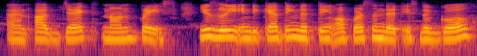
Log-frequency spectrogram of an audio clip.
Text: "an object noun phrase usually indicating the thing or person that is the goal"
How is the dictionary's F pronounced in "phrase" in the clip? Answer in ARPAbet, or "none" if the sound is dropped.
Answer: P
